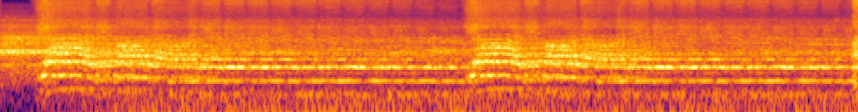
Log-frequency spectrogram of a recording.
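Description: A crowd of men chanting in unison in two long drawn-out phrases, each rising then held on a steady note. The first starts about half a second in, the second about seven seconds in.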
